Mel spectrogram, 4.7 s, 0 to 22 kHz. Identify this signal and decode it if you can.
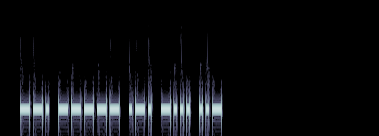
Morse code, heard as a keyed tone, about 31 wpm, 700 Hz. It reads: G0RBU
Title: DXCC-100 Call Signs - 5 Characters - Repeated 3x - 30wpm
